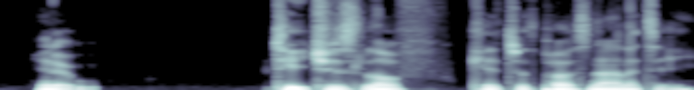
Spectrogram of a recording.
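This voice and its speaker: With a London accent, a man speaks at a fairly slow pace in a dark, mellow tone, the sound dry and close with no echo in a very clean recording with a silent background. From London, England. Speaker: podcast host. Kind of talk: solo podcast monologue. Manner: casual.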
